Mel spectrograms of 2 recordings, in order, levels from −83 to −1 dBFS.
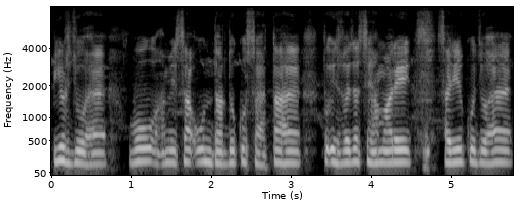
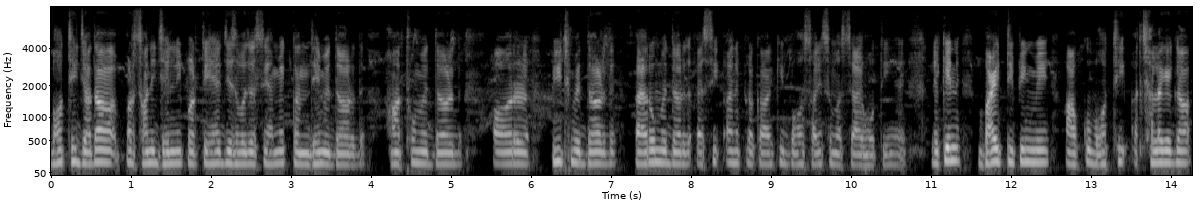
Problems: constant background noise, continuous background conversations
